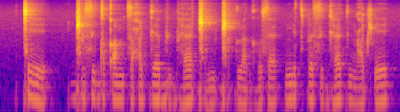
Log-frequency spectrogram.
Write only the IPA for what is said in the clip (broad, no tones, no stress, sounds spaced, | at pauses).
ǀ e | ɡ͡ǁ ɪ s i d ə qʼ æ m t͡s ə ħ i k ɛ b i bʱ æ ɡ͡ǁ æ m ɪ ɡ͡ǁ ə k ɹ a ɡʱ o s æ | ŋ e t͡s p ɛ s i ɡʱ æ k ɪ ŋ ʕ ə t͡ʃʼ e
